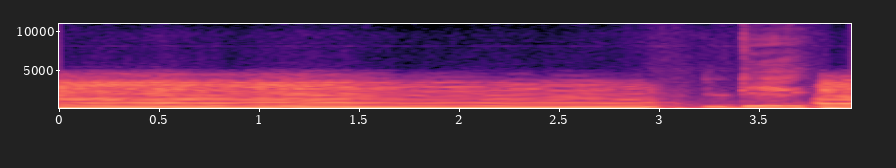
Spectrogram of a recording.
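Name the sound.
guitar A string tuned down to A430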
